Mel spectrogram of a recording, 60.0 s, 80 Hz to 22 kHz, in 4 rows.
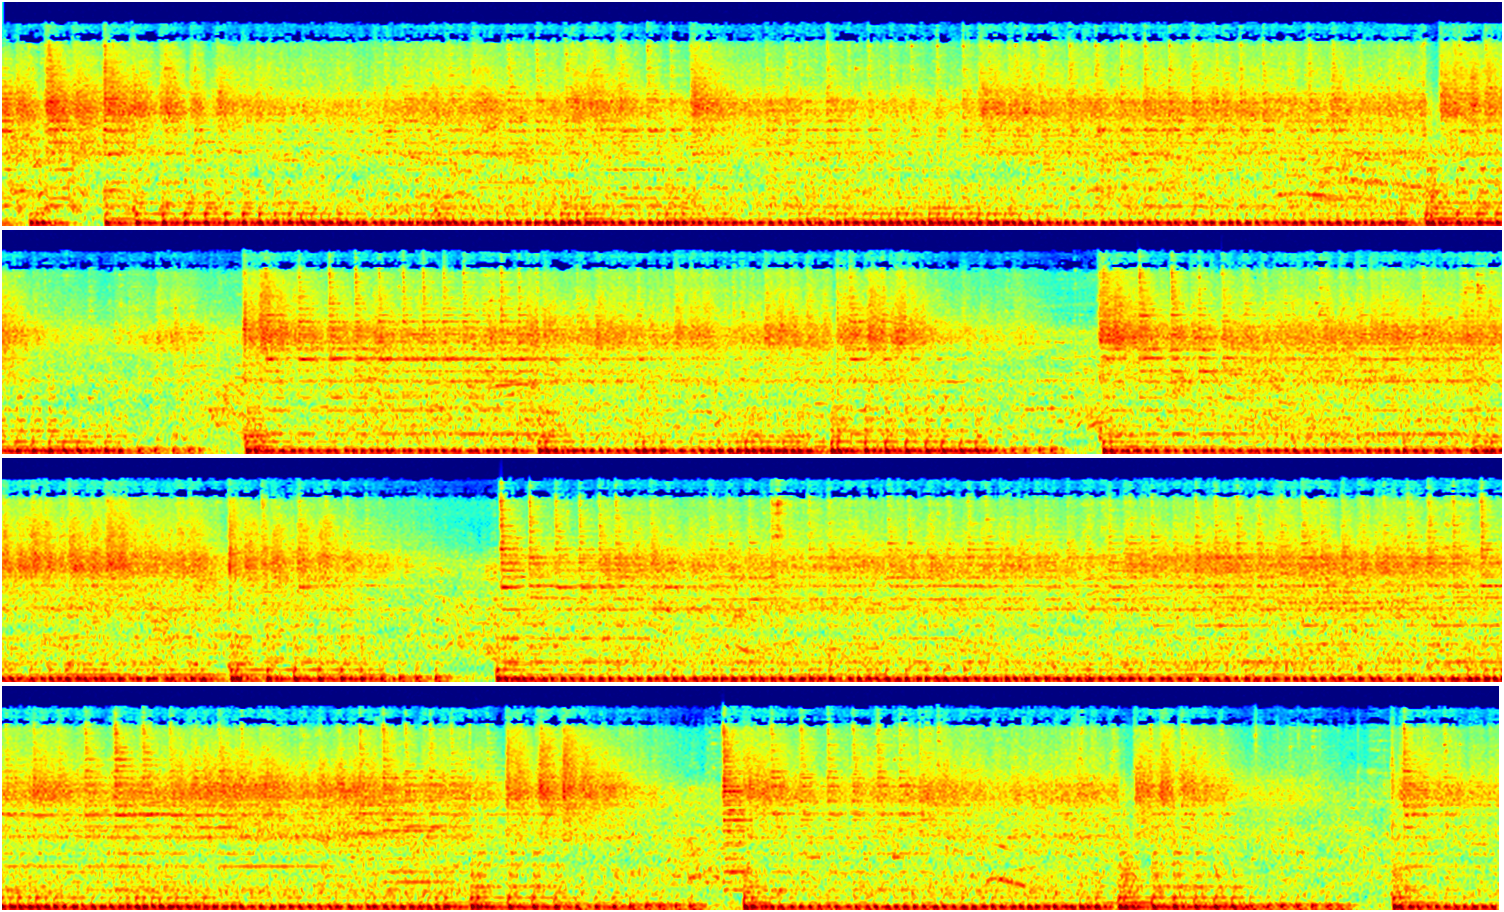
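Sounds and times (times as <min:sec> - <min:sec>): cymbals and gong clashing: 0:00.0 - 0:59.9
drum beaten fast: 0:00.0 - 0:59.9
gong: 0:52.2 - 0:58.0.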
